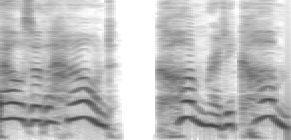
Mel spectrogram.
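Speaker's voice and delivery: very high cry of great fright. Narrator reads an old fox urging the young fox to flee, crying out in fright. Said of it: "she cried".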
